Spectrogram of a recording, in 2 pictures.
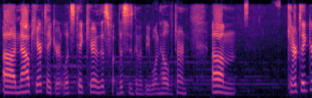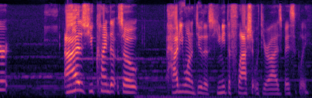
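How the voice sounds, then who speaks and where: A man narrating a tabletop roleplaying game as game master in an animated, casual, profane way. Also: high voice, moderate pace, muffled recording, soft background music.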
